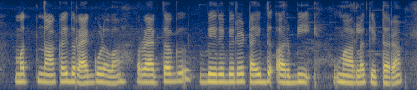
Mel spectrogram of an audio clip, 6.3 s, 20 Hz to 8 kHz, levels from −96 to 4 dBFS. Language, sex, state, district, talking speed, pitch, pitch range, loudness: Kannada, female, Karnataka, Bidar, 115 wpm, 200 Hz, 190-215 Hz, -15 LUFS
